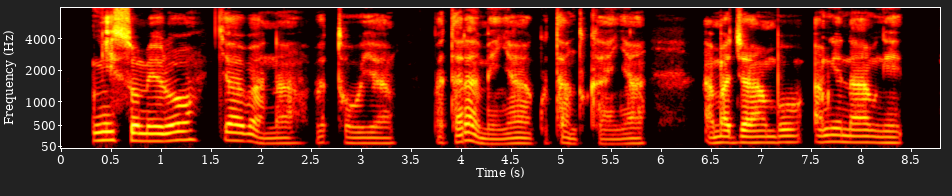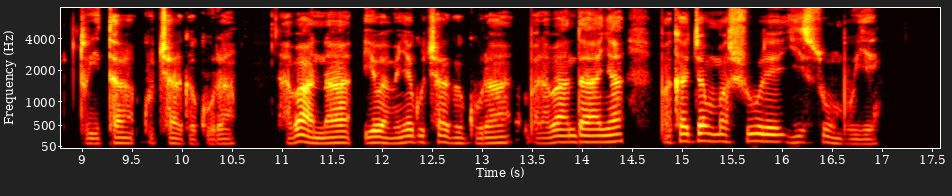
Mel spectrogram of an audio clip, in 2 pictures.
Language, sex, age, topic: Rundi, male, 25-35, education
